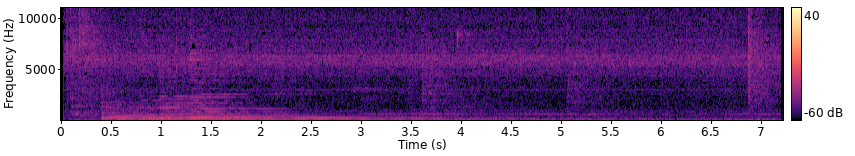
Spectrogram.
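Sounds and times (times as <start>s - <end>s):
strummed C sharp chord: 0.4s - 6.0s.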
